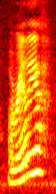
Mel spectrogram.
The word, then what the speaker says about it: Aurelia: Aurelia? Yeah, which I think is pronounced the same way as Colin Firth's love interest in Love Actually.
